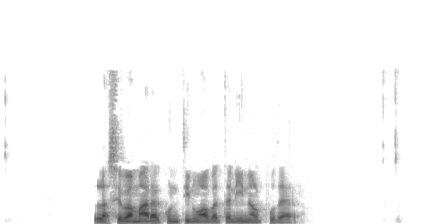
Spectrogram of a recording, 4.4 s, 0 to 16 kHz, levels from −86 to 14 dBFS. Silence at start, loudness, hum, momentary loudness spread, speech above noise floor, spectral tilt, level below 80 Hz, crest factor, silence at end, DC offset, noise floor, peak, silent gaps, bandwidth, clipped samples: 0.95 s; -20 LUFS; none; 10 LU; 70 dB; -6 dB/octave; -62 dBFS; 22 dB; 1.5 s; under 0.1%; -89 dBFS; 0 dBFS; none; 11.5 kHz; under 0.1%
